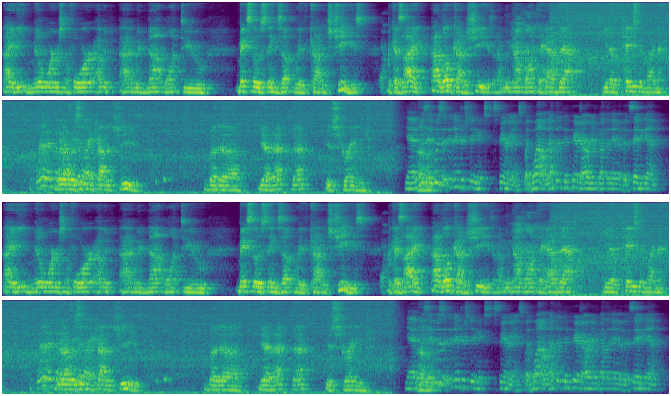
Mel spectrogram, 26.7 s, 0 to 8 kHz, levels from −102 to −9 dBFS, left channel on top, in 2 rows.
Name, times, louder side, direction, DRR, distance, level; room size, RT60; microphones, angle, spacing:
voice 1, 0.0-4.2 4.7-7.2 7.7-11.5 11.7-13.4 14.1-16.1 17.4-18.1 18.4-19.4 19.8-20.7 21.6-22.0, left 1 dB, 20° left, -1 dB, 0.6 m, -23 dB
voice 2, 10.0-10.7 13.9-15.2 16.5-16.7 21.4-26.5, left 3 dB, 65° left, -1 dB, 0.4 m, -30 dB
sound 1, 10.9-21.1, left 1 dB, 85° left, 1.1 m, -36 dB
2.9 x 2.2 x 2.8 m, 0.70 s
head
